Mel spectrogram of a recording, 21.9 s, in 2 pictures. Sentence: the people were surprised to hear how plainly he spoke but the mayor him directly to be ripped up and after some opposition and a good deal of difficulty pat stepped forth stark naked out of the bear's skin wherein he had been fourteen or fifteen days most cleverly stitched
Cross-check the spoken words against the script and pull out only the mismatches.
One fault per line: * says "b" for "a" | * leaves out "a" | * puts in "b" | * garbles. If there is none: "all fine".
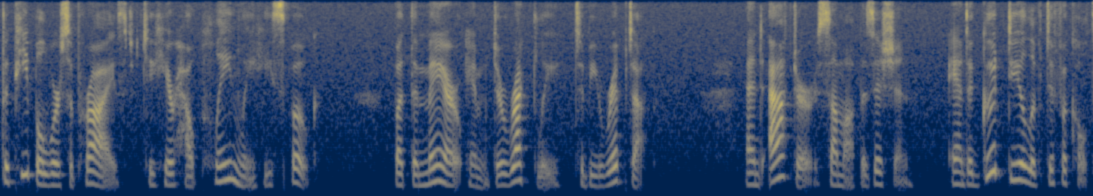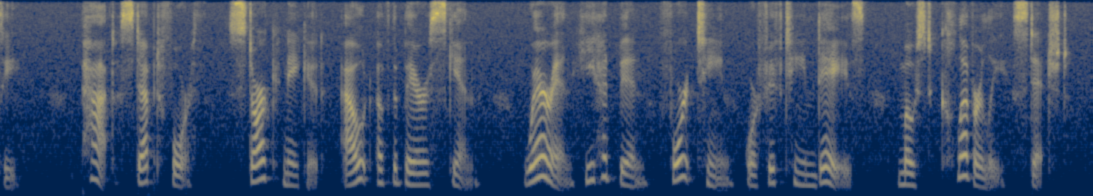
all fine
